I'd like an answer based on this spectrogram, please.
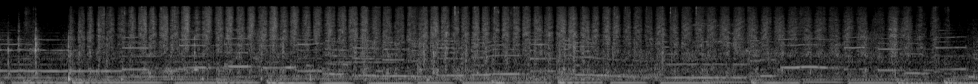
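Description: A brush scrubbing leather boots in quick, repeated rubbing strokes, over soft background music.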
